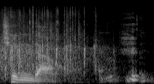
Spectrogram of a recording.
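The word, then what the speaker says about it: Qingdao: the angiz one yes that's one possible romaniz I was looking for Ching down your bonuses are character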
